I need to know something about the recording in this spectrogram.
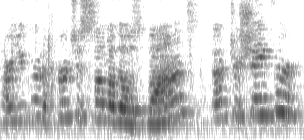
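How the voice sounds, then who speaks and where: A woman's voice: very high-pitched, normal speed, over music. A woman playing a timid, sweet, naive young nurse in an amateur staged radio play. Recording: echoey, distant, faint noise.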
